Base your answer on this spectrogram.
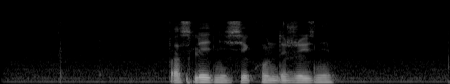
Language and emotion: Russian, neutral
